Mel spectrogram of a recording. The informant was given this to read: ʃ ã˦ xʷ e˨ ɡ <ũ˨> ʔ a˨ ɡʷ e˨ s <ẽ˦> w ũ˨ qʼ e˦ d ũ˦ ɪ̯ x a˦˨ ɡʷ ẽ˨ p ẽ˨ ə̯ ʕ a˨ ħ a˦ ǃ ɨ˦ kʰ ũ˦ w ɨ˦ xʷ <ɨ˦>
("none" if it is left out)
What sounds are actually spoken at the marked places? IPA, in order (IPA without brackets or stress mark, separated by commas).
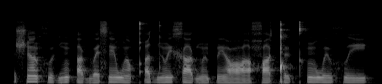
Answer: ũ˦, ẽ˦, i˦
